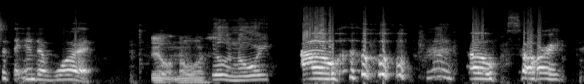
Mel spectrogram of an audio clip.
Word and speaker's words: Illinois: my wife is from Illinois by birth and she gets mad with people pronounces the S at the end the S at the end of what Illinois Illinois Oh oh sorry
